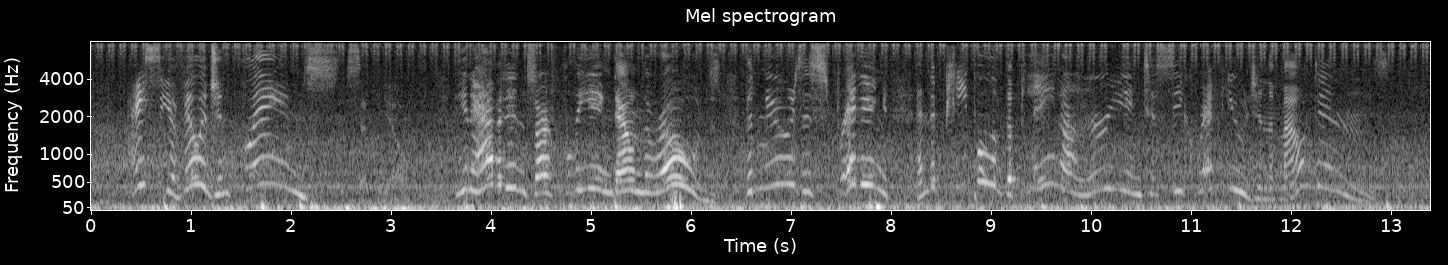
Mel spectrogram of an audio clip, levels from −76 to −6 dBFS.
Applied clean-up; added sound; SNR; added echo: none; Cricket; -1 dB; none.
